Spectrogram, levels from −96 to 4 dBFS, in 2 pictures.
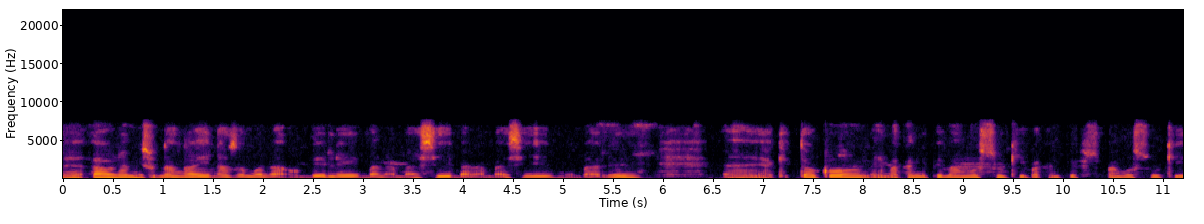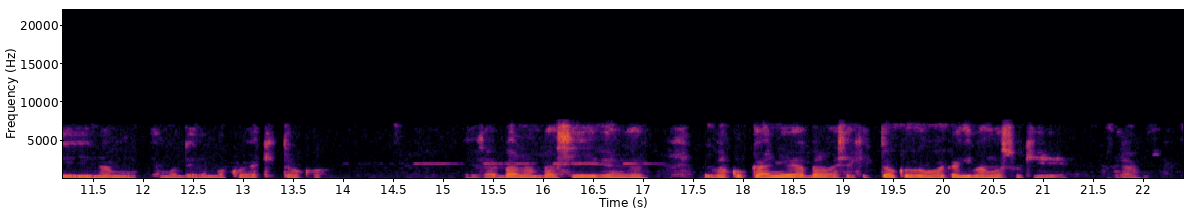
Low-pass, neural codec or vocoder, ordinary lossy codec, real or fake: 7.2 kHz; none; Opus, 32 kbps; real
